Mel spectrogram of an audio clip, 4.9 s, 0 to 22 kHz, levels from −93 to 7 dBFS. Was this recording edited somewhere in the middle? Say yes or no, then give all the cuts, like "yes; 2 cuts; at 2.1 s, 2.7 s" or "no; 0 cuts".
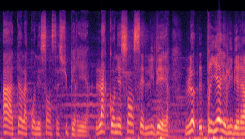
no; 0 cuts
